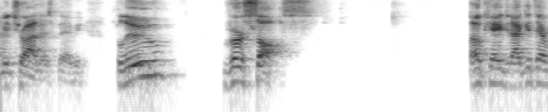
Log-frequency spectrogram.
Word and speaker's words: Versace: Blue Versace. Okay, did I get that right? I hope I did. Blue Versace. I'm sorry, dude. I'm sorry. It's Versace.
